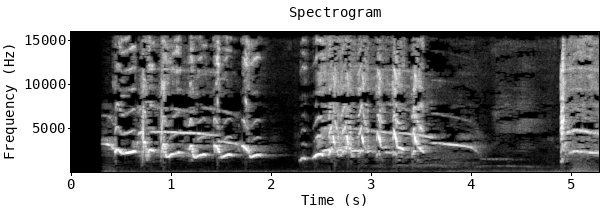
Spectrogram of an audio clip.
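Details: Oriental magpie-robin singing in full voice from one spot, prompting another magpie-robin to answer; clear whistled phrases and rapid trills sliding between notes, two bursts of song with a short pause, then a harsh note at the end.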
